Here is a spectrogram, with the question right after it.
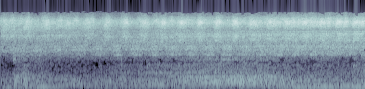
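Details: A loud bear cicada (washi-washi) chorus from a season of rising numbers, with cicadas in trees and grass. A grinding, high-pitched buzz swells in quick regular throbs, about two per second, and continues without pause.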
